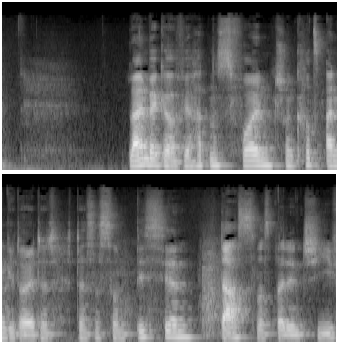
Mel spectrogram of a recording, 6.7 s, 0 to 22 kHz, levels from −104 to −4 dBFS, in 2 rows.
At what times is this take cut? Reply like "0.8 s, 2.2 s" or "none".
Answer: none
